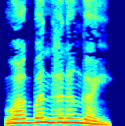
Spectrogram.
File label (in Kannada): "ವಾಗ್ಬಂಧನಂಗೈ", Kannada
